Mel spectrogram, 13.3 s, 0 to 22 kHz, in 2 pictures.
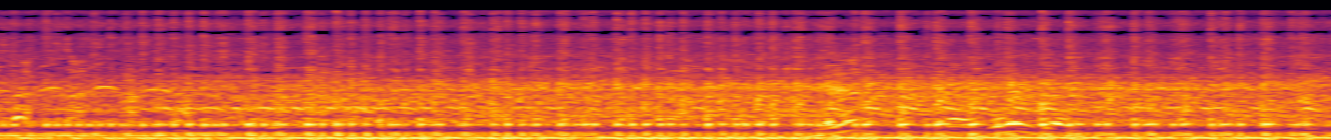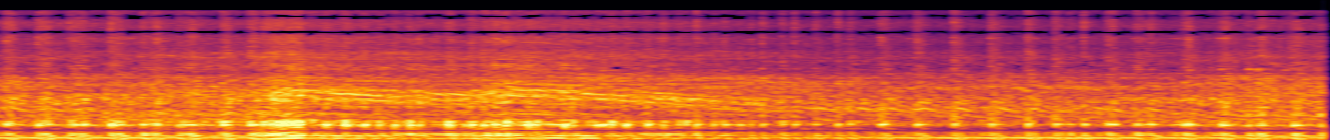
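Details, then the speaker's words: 1994 Mariner 30 hp two-stroke outboard in a test bucket after a carb clean and a new water pump: ticks over at an even beat, picks up cleanly on a throttle blip and settles back, idling normally. "success all right it's running okay that's a good sign"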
